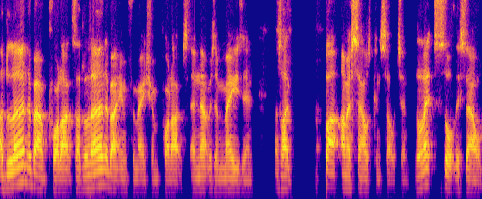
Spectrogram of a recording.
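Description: A man with a London accent speaks very fast against a quiet background. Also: ordinary pitch variation. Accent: English (London area). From England. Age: 30s. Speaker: internet marketing strategist; guest. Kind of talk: interview. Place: home room.

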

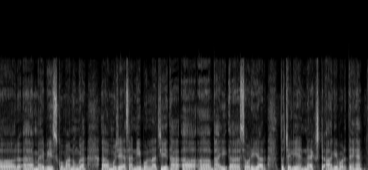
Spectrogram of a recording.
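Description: A man's very slow, monotone delivery, dark and mellow in tone, flat in intonation and very even in loudness, in dry sound with no echo over a quiet background. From Uttarakhand village. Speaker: e-rickshaw driver and vlogger; vlogger answering comments. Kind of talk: Q&A vlog reading viewer comments. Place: home room. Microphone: phone near.

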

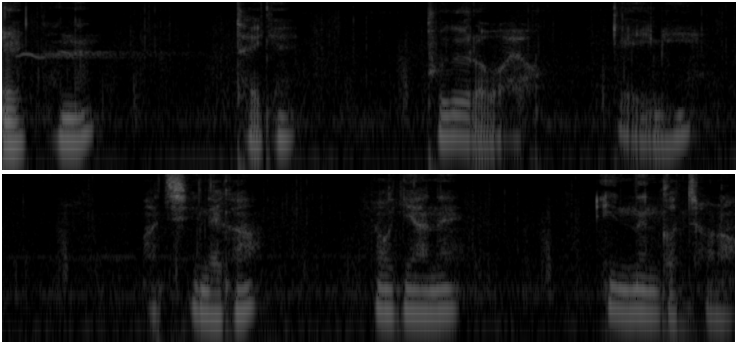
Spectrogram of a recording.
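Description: Soft-spoken and very slow, the voice comes with long, frequent pauses. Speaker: gaming streamer. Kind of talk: live game commentary. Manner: quiet, soft-spoken.

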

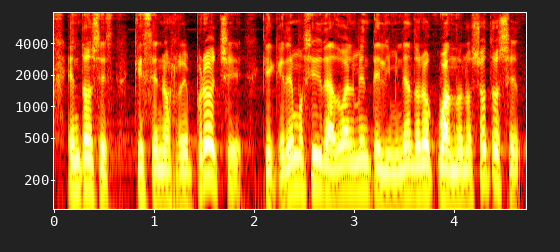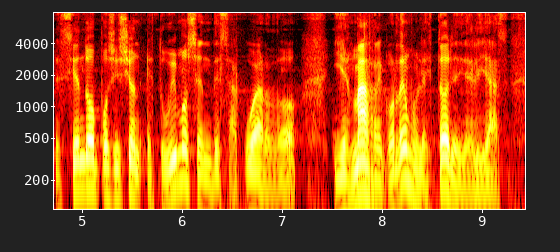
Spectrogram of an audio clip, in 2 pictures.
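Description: A man with a Uruguayan accent talks at a fairly quick pace, his pitch swinging very widely. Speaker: politician, member of parliament; politician. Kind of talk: radio interview. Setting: studio. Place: studio. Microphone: headset.

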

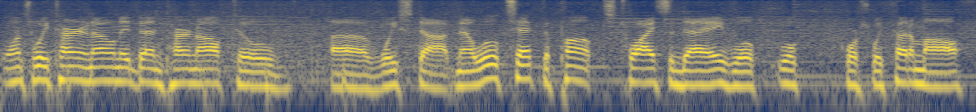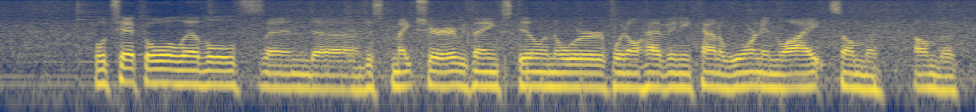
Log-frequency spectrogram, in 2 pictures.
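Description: Speech comes at a moderate pace with very even loudness and ordinary pitch variation. Noticeable background noise is present. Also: man. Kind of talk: interview answer. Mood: calm explanatory. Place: open country. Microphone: lapel.

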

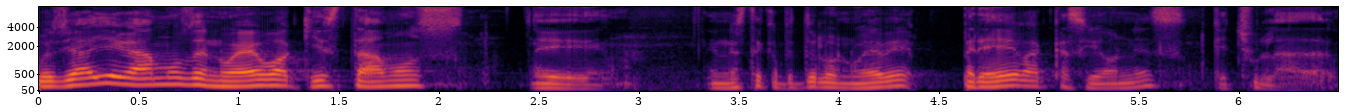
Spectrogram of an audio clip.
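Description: A man speaks with a dark, mellow tone at a fairly slow pace. His pitch swings very widely, and his loudness rises and falls in big swings. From Mexico. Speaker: podcast co-host. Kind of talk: casual chat. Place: studio. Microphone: studio mic.

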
